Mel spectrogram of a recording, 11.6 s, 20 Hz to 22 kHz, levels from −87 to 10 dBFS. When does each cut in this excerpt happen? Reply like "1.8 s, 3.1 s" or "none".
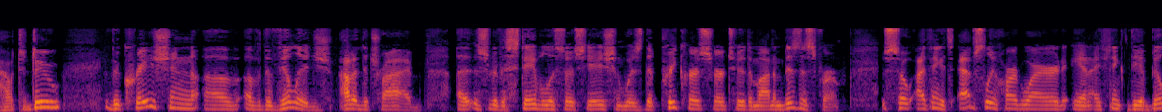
1.0 s, 8.8 s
